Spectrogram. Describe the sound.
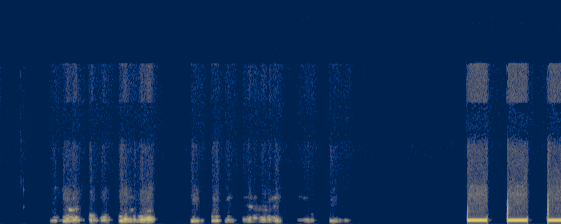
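After a phone call cuts off, three short, steady line-tone beeps sound at an even pace, following a stretch of talk.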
